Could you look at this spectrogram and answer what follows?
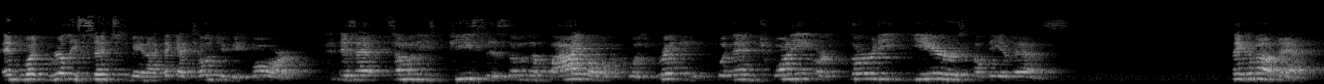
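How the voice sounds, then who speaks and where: A man giving a chatty Bible teaching, asking rhetorical questions and reading verses slowly. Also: sits high, sharp tone. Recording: roomy echo, distant mic.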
